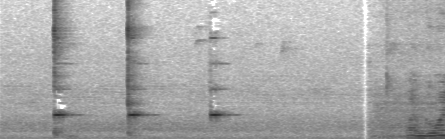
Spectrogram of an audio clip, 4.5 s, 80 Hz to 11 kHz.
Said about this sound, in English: I'm going to heat my oven to 450 degrees.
